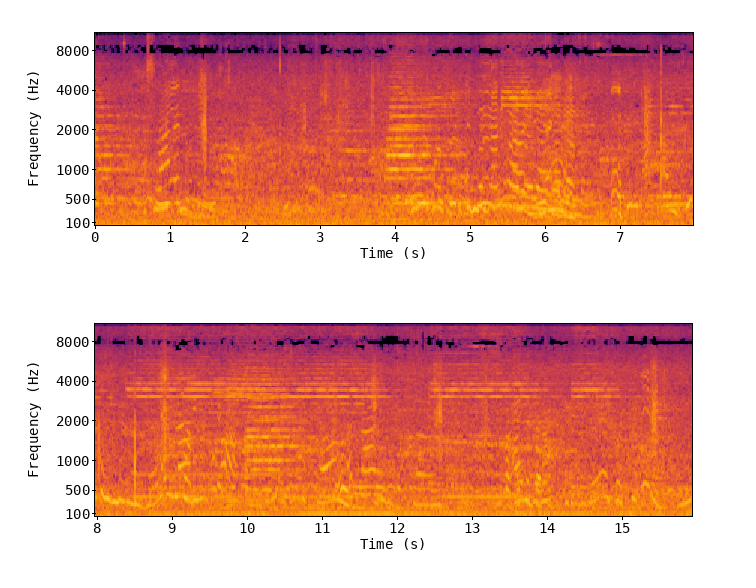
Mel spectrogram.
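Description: Several women talk with emotion close by.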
